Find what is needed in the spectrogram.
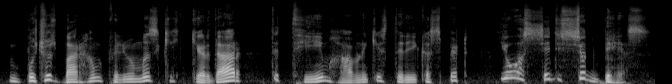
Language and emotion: Kashmiri, disgusted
